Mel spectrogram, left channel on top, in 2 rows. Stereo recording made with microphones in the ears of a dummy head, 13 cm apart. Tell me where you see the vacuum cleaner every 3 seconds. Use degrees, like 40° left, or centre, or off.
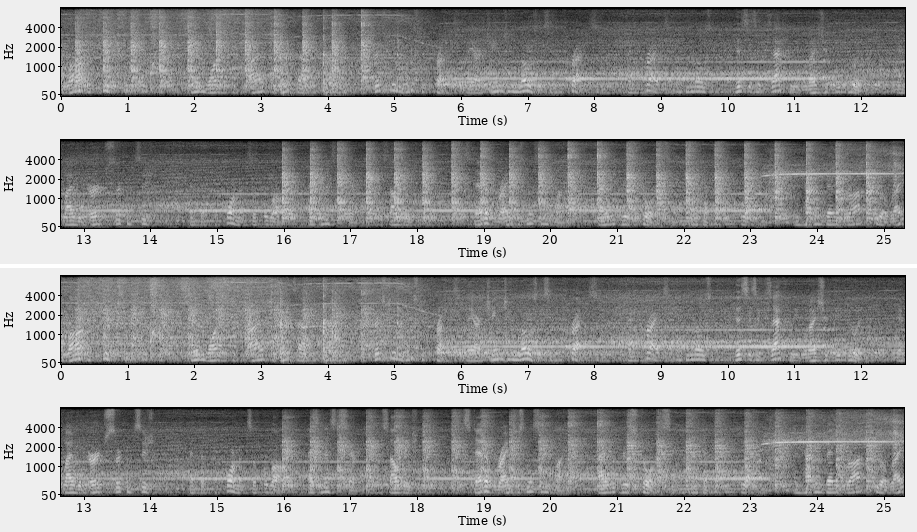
30° right, 30° right, 30° right, 20° right, 10° left, 20° left, 10° left, 10° right, 20° right.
